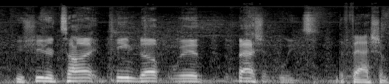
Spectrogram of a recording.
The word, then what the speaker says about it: Kushida: I learned how to say his name. Kushida.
